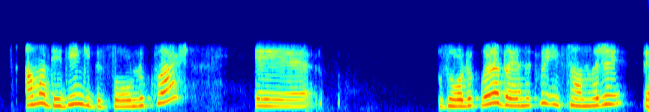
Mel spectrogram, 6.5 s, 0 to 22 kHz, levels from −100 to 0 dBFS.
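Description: From start to finish, Opus voice compression squeezes the speech into narrowband SILK at roughly 8 kbps. Nothing reaches above 4.2 kHz, leaving the speech muffled, hoarse and robotic, and a spectrogram shows a hard ceiling there.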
